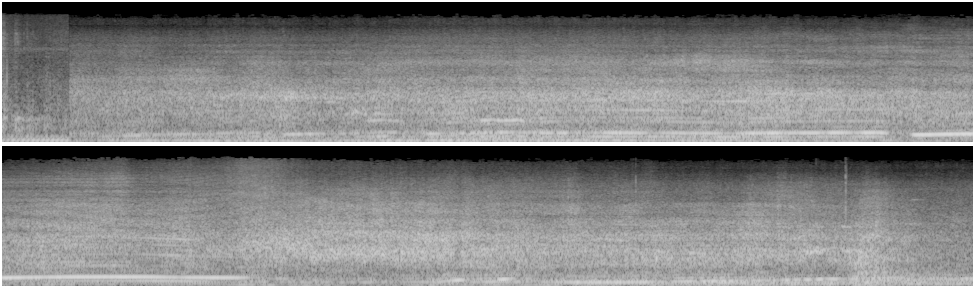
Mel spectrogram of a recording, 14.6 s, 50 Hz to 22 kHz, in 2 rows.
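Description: A BMW E36 3 Series sedan's engine revving up and down while the car drifts, with its tyres hissing and skidding on wet tarmac.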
